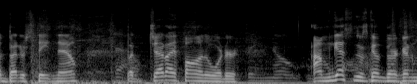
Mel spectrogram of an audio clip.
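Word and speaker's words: Fallen Order: story fantastic game overall star wars fall falling jedi order said it wrong there star wars jedi fall in order there's what i'm saying where i always said it wrong uh fantastic game from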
